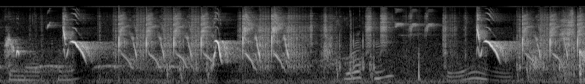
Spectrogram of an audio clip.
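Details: Male superb lyrebird performing a courtship display in an enclosure at Healesville Sanctuary, Badger Creek, near Melbourne, Australia: loud, sharp whistles sweep steeply downward, mixed with rapid clicking and chattering notes, with a faint human voice in the background.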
